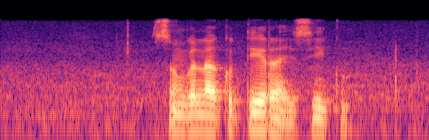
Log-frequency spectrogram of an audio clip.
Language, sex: Tsonga, male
